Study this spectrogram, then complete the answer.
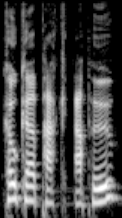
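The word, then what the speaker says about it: Ccapac Apu: Earthbender Mortal, Asila Pisku, Earthbender Mortal, Koka Pak Apu, Earthbender Mortal, Koka Ria.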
